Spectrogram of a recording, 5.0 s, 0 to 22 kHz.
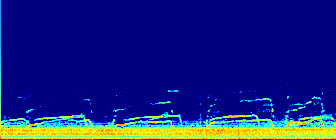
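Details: Bald eagle nest in Southwest Florida, late February 2023: a feeding adult suddenly angry at its two eaglets. Four similar high, piping, slightly descending whistled phrases about a second apart over a low, steady rumble.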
